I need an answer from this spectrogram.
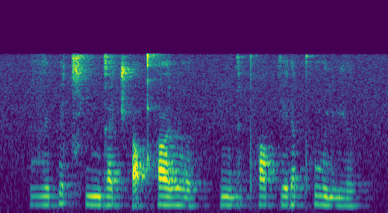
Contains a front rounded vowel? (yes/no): yes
